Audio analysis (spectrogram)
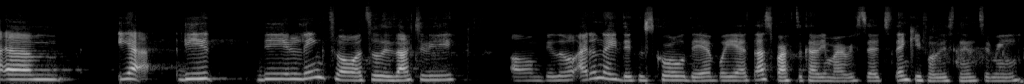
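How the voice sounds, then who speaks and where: A woman's voice: mid-range voice, fairly bright tone. A woman giving a hesitant conference research talk with many fillers. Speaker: researcher presenting. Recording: long reverb of a hall.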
